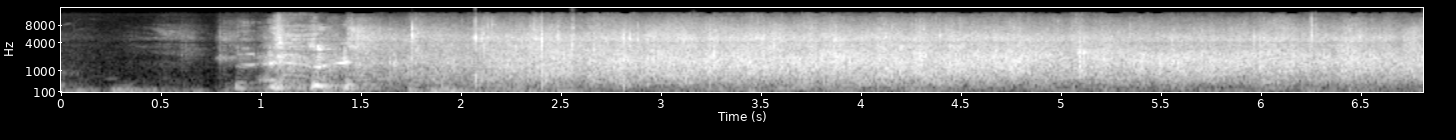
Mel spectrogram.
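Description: People clap in applause.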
